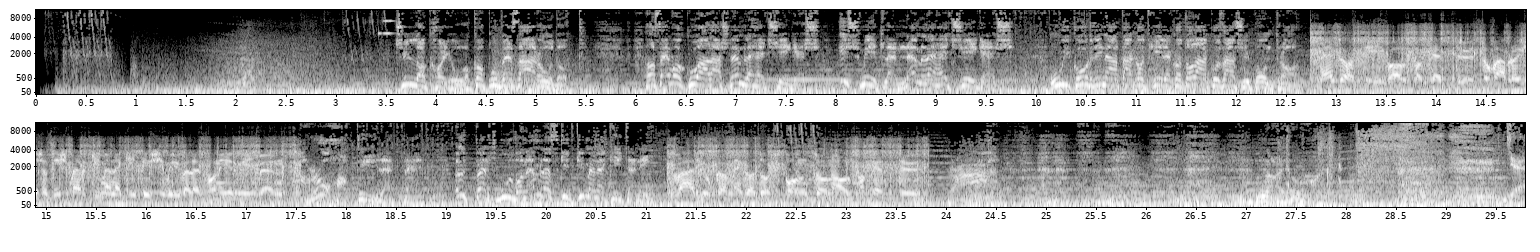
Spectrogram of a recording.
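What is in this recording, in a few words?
Hungarian M Gaming, male; voice over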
